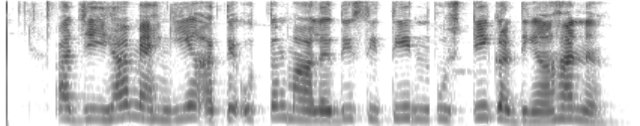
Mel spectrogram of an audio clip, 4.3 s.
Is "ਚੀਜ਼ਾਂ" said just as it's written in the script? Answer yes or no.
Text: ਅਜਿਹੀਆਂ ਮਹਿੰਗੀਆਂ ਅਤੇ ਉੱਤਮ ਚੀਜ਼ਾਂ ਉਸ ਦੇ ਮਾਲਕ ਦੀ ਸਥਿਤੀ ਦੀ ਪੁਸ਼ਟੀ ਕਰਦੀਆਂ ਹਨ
no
